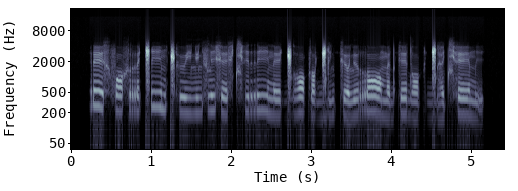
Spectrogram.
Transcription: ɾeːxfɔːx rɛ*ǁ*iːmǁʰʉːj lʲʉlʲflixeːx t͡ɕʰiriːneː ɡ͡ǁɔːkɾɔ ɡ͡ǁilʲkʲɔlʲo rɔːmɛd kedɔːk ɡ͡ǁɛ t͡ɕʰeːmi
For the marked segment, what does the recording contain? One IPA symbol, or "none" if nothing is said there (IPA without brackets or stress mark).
ǁ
